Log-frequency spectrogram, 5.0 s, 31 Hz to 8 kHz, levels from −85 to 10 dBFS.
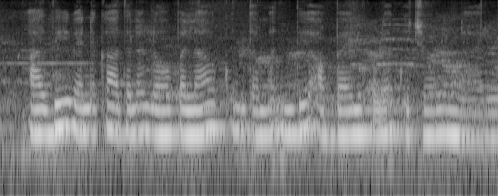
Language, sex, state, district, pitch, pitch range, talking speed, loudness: Telugu, female, Andhra Pradesh, Manyam, 180 Hz, 175-185 Hz, 110 wpm, -15 LUFS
